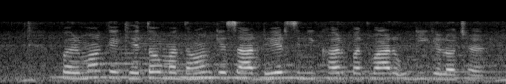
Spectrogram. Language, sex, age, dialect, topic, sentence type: Maithili, female, 18-24, Angika, agriculture, statement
